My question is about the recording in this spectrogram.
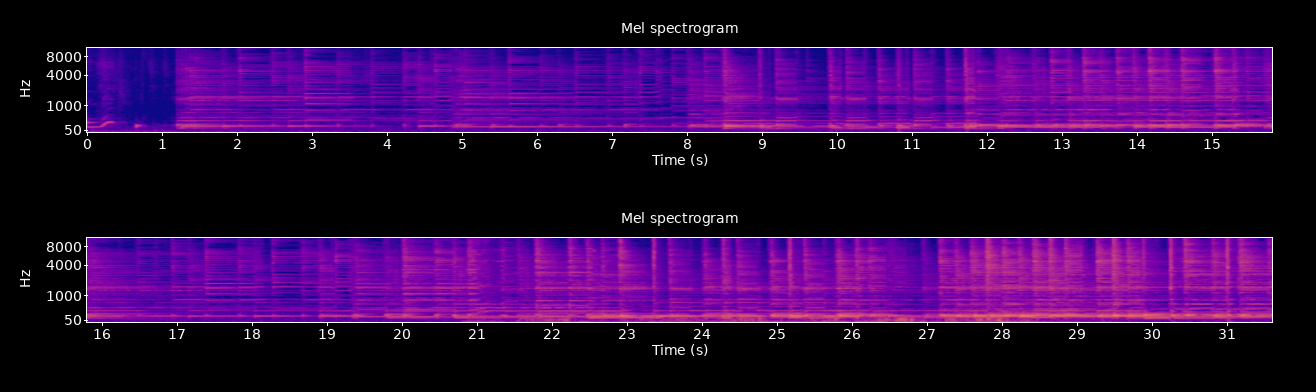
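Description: Acoustic guitar playing a song's instrumental intro. It starts about a second in and grows fuller and louder towards the end.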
